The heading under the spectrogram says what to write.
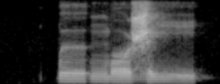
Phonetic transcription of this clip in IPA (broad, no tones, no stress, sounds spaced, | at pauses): k͡p ɯː ŋ͡m oː ʐ i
